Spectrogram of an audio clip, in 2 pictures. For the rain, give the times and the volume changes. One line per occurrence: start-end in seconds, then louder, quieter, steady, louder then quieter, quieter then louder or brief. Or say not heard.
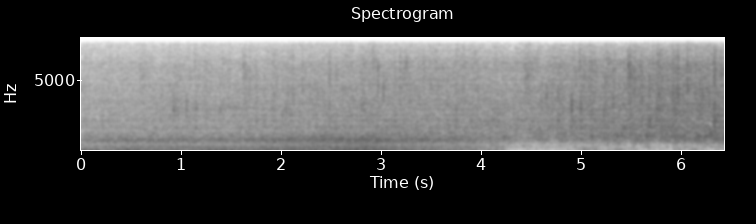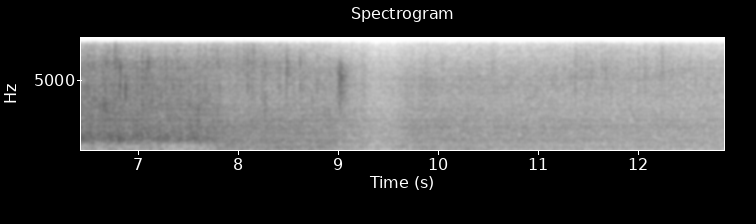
0.0-12.8 louder then quieter.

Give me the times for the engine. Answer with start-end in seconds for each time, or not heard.
0.0-4.3.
